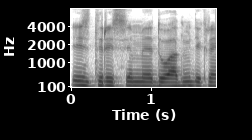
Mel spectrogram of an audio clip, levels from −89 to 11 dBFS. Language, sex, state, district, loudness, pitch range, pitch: Hindi, male, Jharkhand, Garhwa, -16 LUFS, 140-150 Hz, 145 Hz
